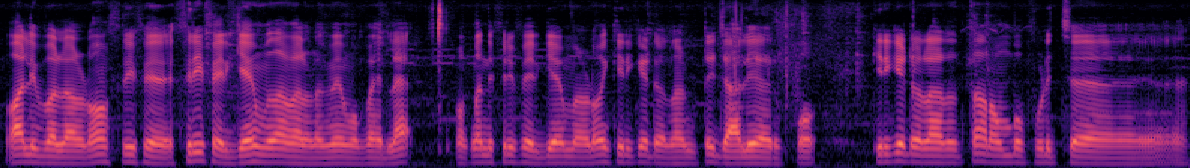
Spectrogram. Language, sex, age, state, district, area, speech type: Tamil, male, 18-30, Tamil Nadu, Kallakurichi, urban, spontaneous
